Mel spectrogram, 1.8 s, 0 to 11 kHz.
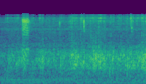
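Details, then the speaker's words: Removed wheel bearing from 200,000-mile Jeep Cherokee spun by hand: gritty uneven rattle like marbles in a can, worn wheel bearing grinding. "kind of sounds like marbles trapped in a can"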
